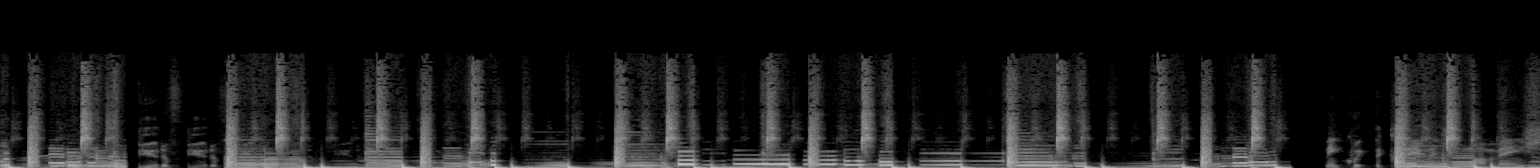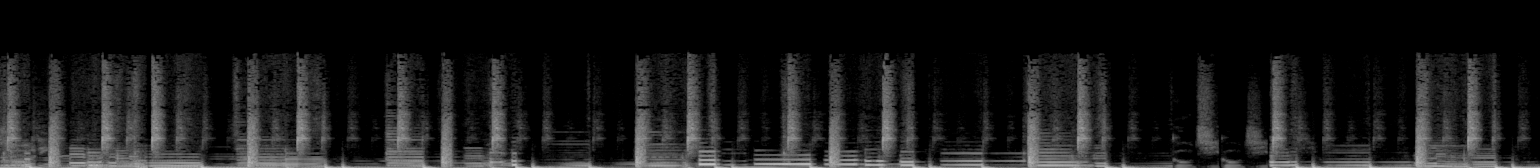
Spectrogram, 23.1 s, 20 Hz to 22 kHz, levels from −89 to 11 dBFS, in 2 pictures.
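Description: A speech-tuned noise suppressor is running across the whole clip, treating steady material, ambience and decays as noise. The level swings by a few decibels as it reacts. Unlike a compressor, it leaves onsets intact and pulls down only what sustains, giving a pumping, thinned-out texture. At four points the sound is cut by the noise suppressor more deeply: 1.04–1.63 s (about 10 dB), 8.40–8.64 s (about 7 dB), 16.10–16.31 s (about 11 dB) and 20.10–20.75 s (about 12 dB). Here held portions sink and tails end early while sharp starts survive, which separates this from a dropout or level fade.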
